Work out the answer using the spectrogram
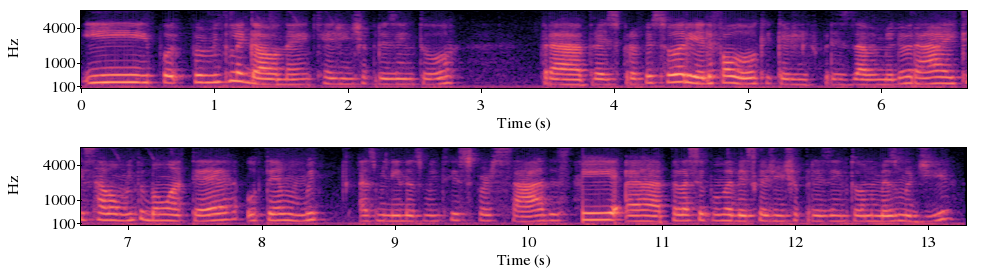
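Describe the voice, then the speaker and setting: A young Brazilian woman with a slightly high voice tells a personal story in a casual vlog. She sounds self-conscious and chatty, and she keeps reaching for fillers as she goes. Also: steady tone, fairly quick, darkish tone. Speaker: vlogger.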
